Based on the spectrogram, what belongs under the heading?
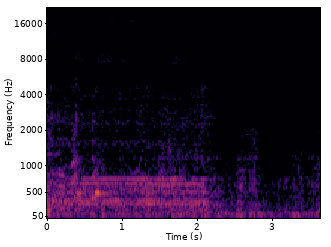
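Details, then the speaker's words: Subaru Impreza WRX-to-STi rebuild, key on before first start: steady smooth electric fuel pump hum for about two seconds then clean cutoff; normal priming, earlier weird pump noise now gone. "I can hear all the fuel priming around the fuel pump sounds healthy again before I had a weird weird noise to it"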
